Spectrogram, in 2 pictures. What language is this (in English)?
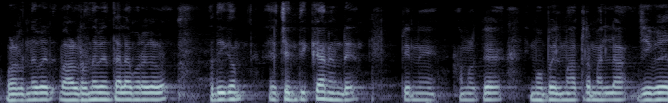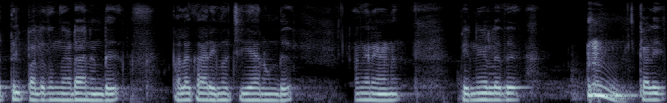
Malayalam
